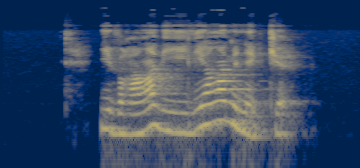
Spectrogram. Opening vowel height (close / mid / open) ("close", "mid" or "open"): mid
